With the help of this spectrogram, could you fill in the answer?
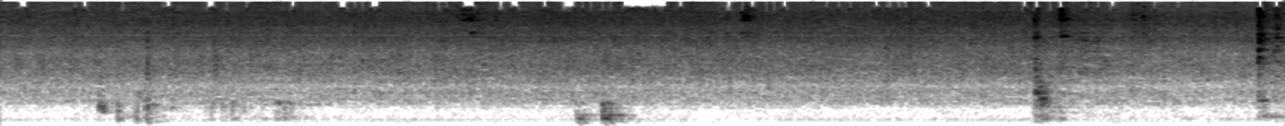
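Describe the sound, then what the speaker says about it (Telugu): Sliced bitter gourd is tossed with salt in a hot oiled pan, a steady faint sizzle broken by soft scraping and stirring clicks. "సాల్ట్ వేసుకుని మొక్కలకు అన్నీ సాల్ట్ పట్టేటట్టుగా కలిపేసుకోవాలి"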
